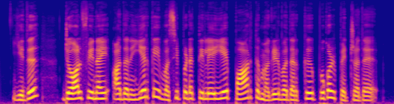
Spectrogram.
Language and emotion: Tamil, neutral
